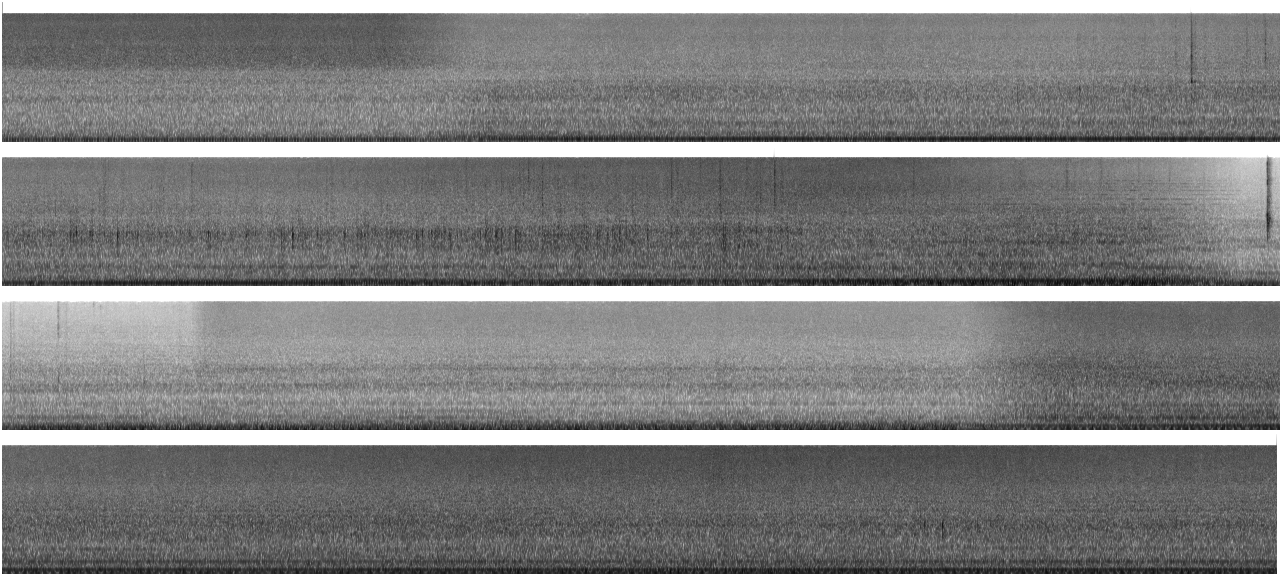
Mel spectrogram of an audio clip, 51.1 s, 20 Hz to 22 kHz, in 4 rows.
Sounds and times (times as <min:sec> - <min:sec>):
Truck: 0:00.0 - 0:51.0.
